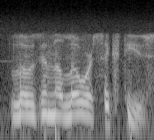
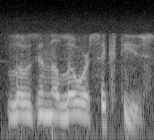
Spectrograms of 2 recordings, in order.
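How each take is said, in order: Both takes have the same delivery.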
